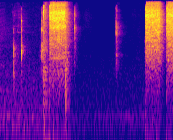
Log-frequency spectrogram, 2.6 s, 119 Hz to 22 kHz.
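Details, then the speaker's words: Compressed air through a passage of a cleaned carburetor on a 2001 Gilroy Indian race bike, using a bigger nozzle tip after the passage sounded plugged: short hard, strong hiss bursts; airflow now clear. "Oh yeah, that's got some air through that."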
